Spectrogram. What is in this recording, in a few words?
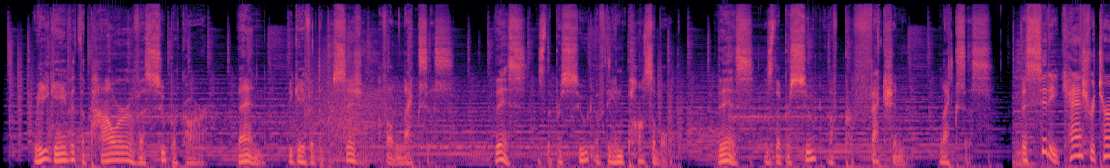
Commercial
